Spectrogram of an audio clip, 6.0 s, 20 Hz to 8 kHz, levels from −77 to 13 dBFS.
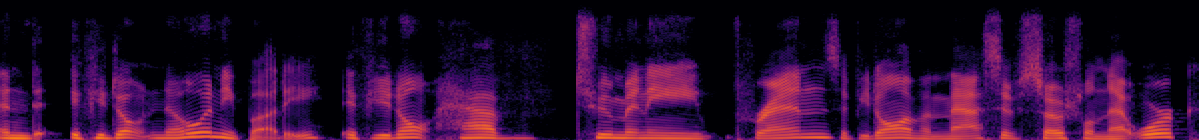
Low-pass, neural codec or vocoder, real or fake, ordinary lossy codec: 7.2 kHz; codec, 16 kHz, 2 kbps, X-Codec, HuBERT features, trained on LibriSpeech; fake; Opus, 32 kbps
